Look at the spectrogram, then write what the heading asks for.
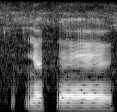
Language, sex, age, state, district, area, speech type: Assamese, male, 18-30, Assam, Majuli, urban, spontaneous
